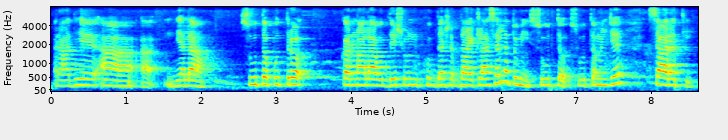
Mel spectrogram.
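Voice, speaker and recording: A woman teaching a Sanskrit play, reciting each line slowly and then explaining it, often checking that the students follow. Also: on the high side. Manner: often checks understanding with the class. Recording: roomy echo.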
